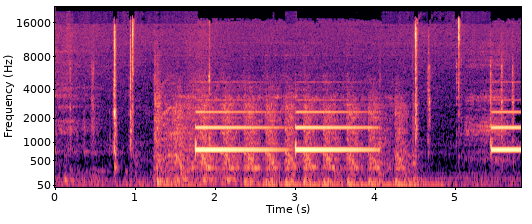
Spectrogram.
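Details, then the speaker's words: Ram 1500, fifth generation, battery installed around 2022, starting harder in cold central Maryland weather, corrosion on the negative terminal: dash chime and fast rapid clicking, but the engine never turns over. No start from a weak battery, needs a jump start. "There is not. So, I'm going to have to use uh a jump starter and start it up."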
